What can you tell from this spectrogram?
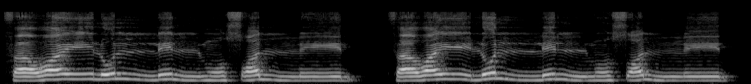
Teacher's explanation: لام کو موٹا نہیں پڑھنا ہے، باریک پڑھنا ہے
